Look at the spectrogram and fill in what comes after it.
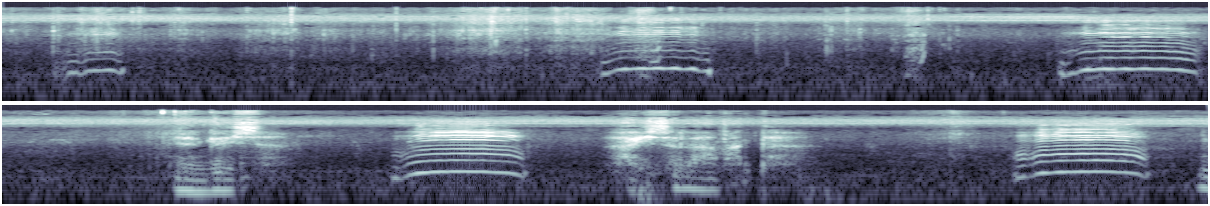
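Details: Goat on a farm just after giving birth, the newborn alive, calling with repeated wavering bleats about every one to three seconds, rich harmonics, short clicks between calls and a constant high hiss behind.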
